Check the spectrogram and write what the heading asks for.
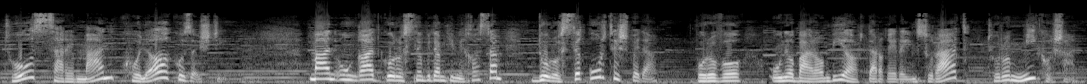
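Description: A man's voice: a little high, big pitch swings, faint music behind. A man voicing a hungry, domineering male lion king who gives orders and threats. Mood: furious. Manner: commanding and threatening.

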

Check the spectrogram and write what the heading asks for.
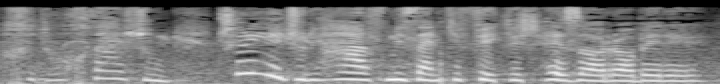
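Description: A kindly, teasing woman, played by an actress, scolds and coaxes in a very high voice. Faint hiss runs under her. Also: lightly acted. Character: teasing, kindly woman coaxing a sulky girl.

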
